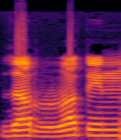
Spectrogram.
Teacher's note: یہاں پر غنہ ہونا چاہیے تھا ذرۃ، لیکن غنہ نہیں کر رہے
